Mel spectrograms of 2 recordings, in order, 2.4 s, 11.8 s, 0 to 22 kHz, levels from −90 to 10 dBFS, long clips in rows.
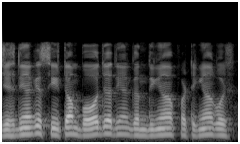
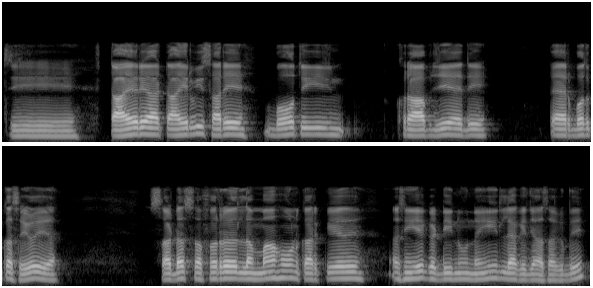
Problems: none marked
